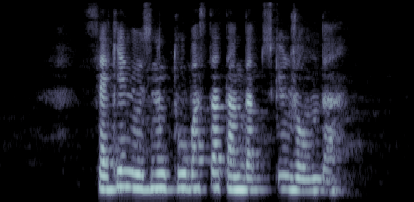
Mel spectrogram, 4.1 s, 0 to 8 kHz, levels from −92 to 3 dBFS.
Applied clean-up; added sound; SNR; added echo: none; none; none; none.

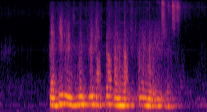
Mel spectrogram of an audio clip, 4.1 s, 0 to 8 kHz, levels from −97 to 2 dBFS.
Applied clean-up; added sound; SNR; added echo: neural separator model SepFormer DNS4.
